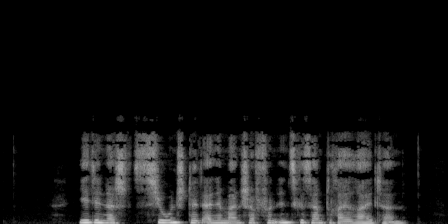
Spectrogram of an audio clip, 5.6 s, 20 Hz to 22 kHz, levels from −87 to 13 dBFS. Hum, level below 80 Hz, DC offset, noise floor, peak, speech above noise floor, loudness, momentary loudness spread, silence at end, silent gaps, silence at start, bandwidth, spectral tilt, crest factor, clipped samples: none; -62 dBFS; under 0.1%; -71 dBFS; -2 dBFS; 52 dB; -19 LUFS; 9 LU; 0.55 s; none; 1 s; 9.4 kHz; -4.5 dB/octave; 18 dB; under 0.1%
